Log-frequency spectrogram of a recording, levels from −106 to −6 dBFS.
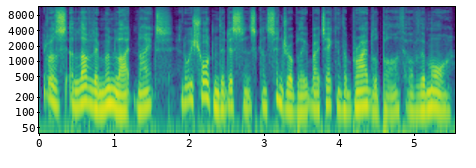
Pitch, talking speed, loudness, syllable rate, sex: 130 Hz, 215 wpm, -19 LUFS, 6.4 syllables/s, male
